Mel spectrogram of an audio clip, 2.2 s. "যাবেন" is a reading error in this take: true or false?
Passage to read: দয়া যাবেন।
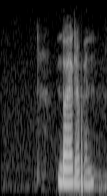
false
